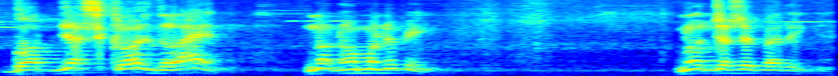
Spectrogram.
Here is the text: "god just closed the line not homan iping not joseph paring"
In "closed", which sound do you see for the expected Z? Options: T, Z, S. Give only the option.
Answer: S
